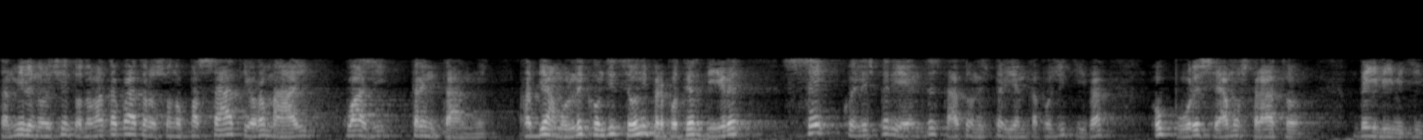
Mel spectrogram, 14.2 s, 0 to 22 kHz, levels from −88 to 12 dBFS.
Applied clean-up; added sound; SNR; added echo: none; none; none; reverberation time 1.0 s.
